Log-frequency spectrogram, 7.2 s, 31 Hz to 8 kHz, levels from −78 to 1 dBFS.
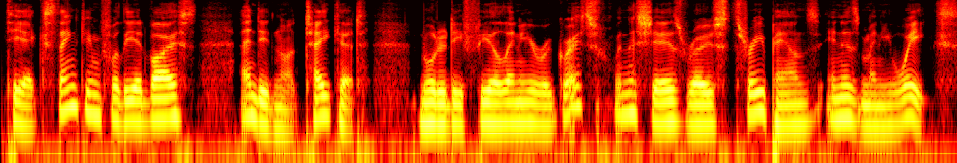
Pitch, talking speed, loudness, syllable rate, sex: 130 Hz, 235 wpm, -17 LUFS, 5.5 syllables/s, male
